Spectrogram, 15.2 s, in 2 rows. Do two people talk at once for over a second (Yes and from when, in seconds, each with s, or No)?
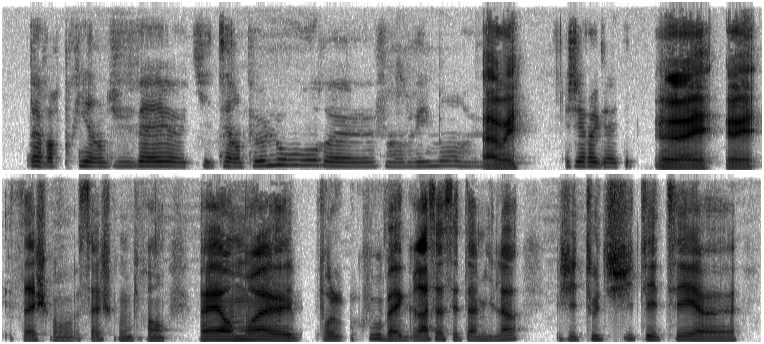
No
